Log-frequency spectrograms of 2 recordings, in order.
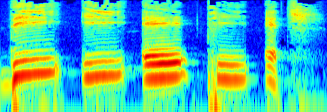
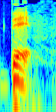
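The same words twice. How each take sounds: First: D E A T H spelled out slowly, letter by letter. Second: Death dropped low with a falling end. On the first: Pastor spelling the word to the congregation, slow and deliberate. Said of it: "you remember the word?". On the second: Pastor driving the word home to the congregation, low and final. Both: Shown as a demonstration.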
